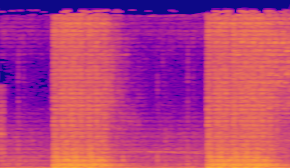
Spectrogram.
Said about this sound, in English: Orcus shooting out the glass on the second-story window.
